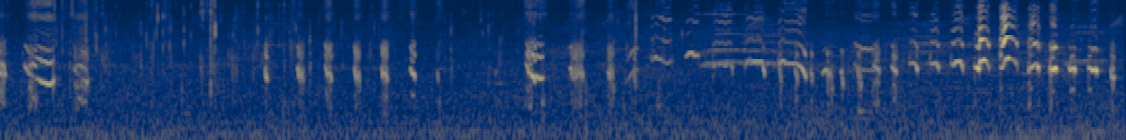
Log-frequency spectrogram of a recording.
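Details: Newborn puppies suckling mother's milk at a pagoda stupa in Siem Reap, Cambodia; wet sucking clicks throughout, then thin rising and falling whimpers crowd together toward the end.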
